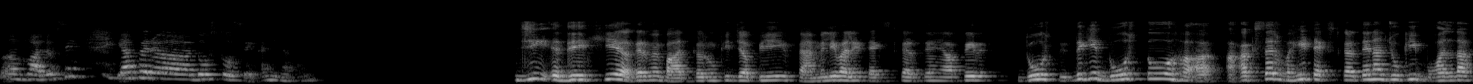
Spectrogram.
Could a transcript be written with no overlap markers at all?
Yes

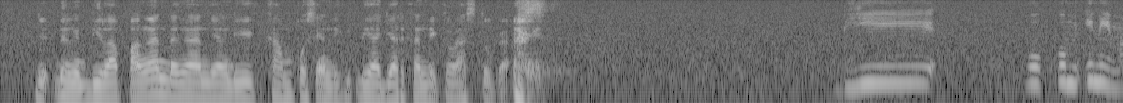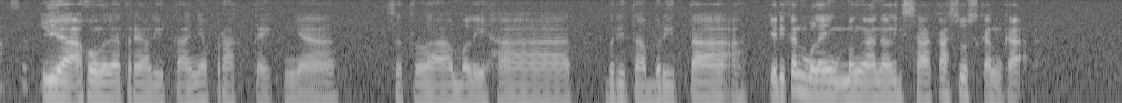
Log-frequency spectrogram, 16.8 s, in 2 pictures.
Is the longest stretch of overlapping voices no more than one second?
Yes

